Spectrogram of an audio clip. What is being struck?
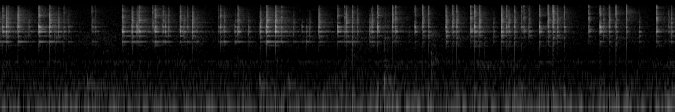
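Aluminum aerosol spray can.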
